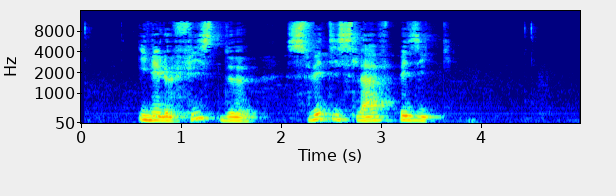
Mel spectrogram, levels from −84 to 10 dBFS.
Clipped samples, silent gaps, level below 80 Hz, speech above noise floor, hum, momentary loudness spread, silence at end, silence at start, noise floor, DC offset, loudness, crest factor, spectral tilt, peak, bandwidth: under 0.1%; none; -56 dBFS; 40 dB; none; 9 LU; 1.35 s; 0.6 s; -63 dBFS; under 0.1%; -23 LUFS; 18 dB; -4.5 dB/octave; -6 dBFS; 11.5 kHz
